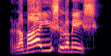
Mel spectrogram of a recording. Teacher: आ और ई मिलके ए हो गया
